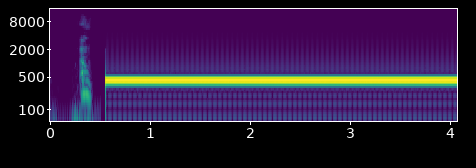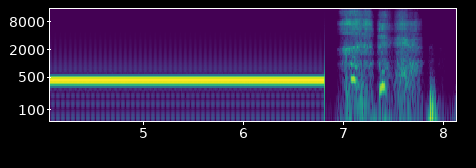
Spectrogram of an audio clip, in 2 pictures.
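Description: A steady, single-pitched broadcast test tone, the tone that goes with colour bars as an off-air or technical-difficulties signal, held for about six seconds before cutting off suddenly. It is followed near the end by breathy voice sounds.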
